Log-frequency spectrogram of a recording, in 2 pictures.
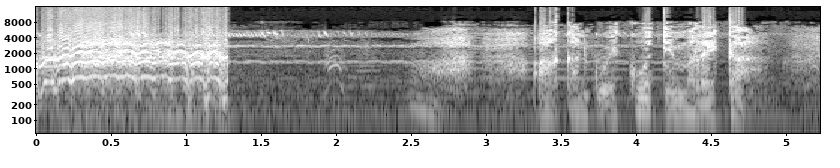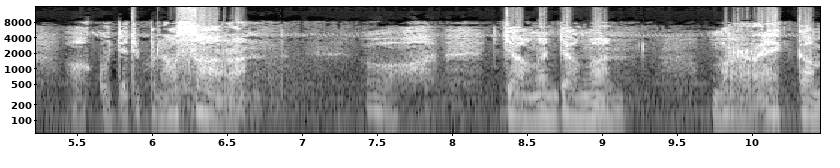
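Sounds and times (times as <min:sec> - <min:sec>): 
horse at a stable whinnying: 0:00.0 - 0:01.3
speech: 0:03.7 - 0:04.9, 0:05.6 - 0:10.4.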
